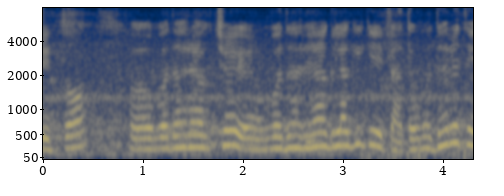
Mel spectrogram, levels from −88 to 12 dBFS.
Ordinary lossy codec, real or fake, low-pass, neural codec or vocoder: none; real; none; none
